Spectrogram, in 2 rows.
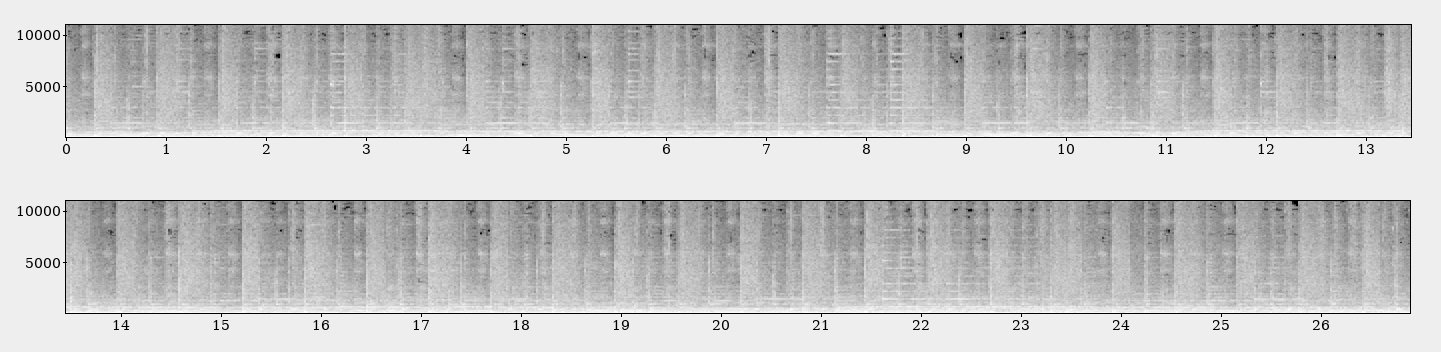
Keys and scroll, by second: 0.1 Return.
